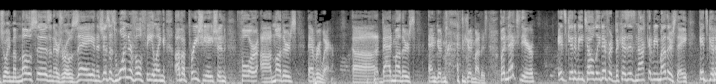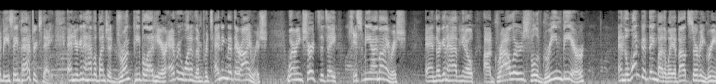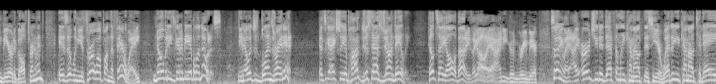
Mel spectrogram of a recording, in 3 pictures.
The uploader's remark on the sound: live at TPC Sawgrass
